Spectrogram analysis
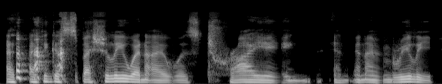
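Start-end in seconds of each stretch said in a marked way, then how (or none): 0.3-3.1 "trying" stretched and punched for emphasis; stress on TRYING. Real, not acted. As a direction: lean hard on "trying", drawn out slowly. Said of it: "emphasizing the word trying here".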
